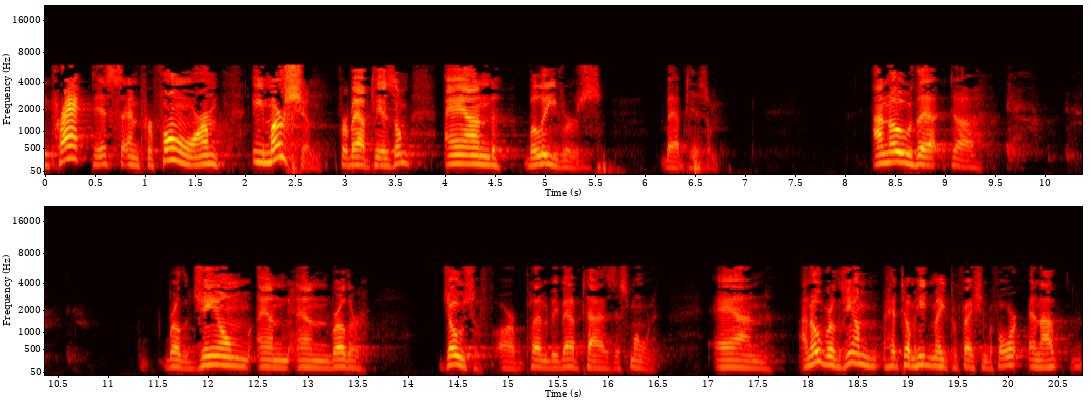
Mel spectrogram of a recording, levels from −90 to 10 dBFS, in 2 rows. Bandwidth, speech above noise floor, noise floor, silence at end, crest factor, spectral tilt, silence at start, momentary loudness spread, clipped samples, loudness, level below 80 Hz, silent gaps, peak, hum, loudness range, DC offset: 6.2 kHz; 53 dB; -81 dBFS; 0 s; 26 dB; -4.5 dB/octave; 0 s; 20 LU; under 0.1%; -27 LUFS; -70 dBFS; none; -4 dBFS; none; 10 LU; under 0.1%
